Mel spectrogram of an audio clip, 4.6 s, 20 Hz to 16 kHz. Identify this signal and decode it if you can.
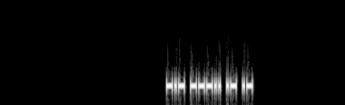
Morse code, heard as a keyed tone, about 41 wpm, 700 Hz. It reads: K8AA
